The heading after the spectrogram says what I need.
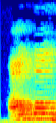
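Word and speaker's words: Aufbau: आउटबाउ rule, exact pronunciation इसका ये है। ठीक है, हिंदी में इसको बोलते हैं ऑफ-बोर रूल।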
